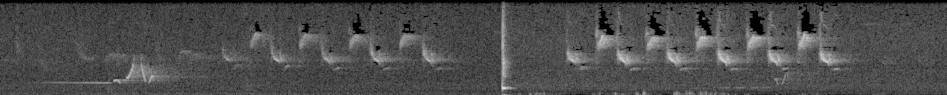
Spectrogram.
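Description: Songbirds singing in the trees: a long whistle that rises sharply at its end, then two runs of quick, high, down-slurred notes repeated two to three times a second. A single sharp click about halfway through is the loudest moment, with a few low thumps after it.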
